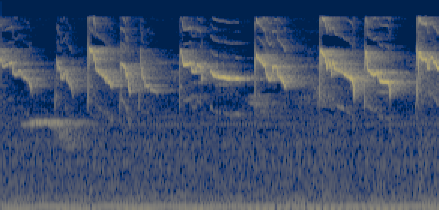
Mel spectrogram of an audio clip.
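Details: Loud, clear white-eye song meant to prompt a bird to sing: a series of sharp, very high descending whistled phrases in regular bursts, with a brief lower whistle at the start.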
